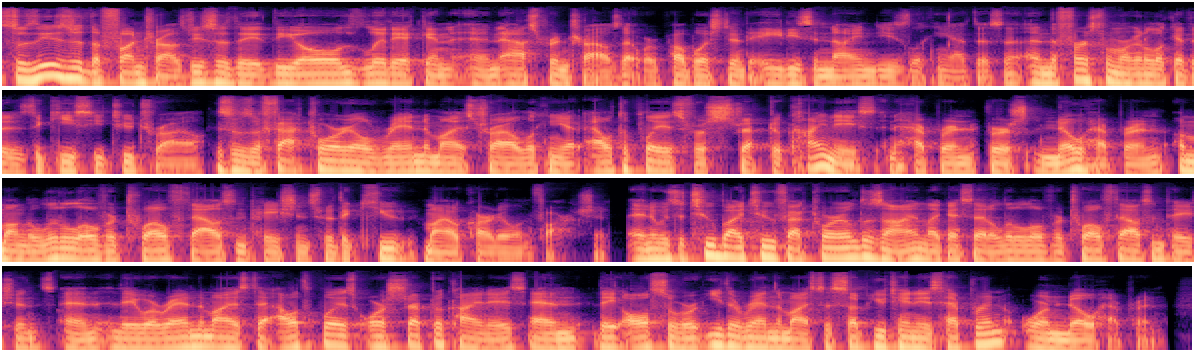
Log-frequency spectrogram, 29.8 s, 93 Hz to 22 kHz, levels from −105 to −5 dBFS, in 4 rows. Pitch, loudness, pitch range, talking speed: 100 Hz, -20 LUFS, 95-110 Hz, 205 wpm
